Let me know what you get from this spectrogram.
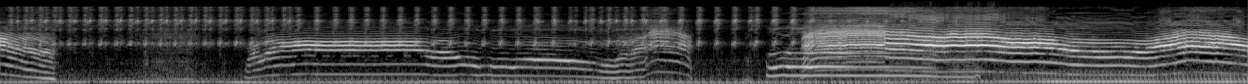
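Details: Domestic cats fighting over territory at night, long wavering yowls with rich harmonics, rising and falling, one cat answering another with higher, louder wails near the end; steady low hum underneath.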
